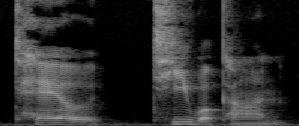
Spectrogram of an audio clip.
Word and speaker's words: Teotihuacan: then not teach land no I'm saying this wrong um I I assumed that that's what it was because it's a t and a long word but it's not this so I've been saying it wrong this whole paragraph teoti wukan I'm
